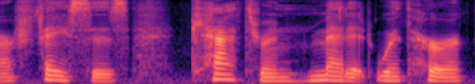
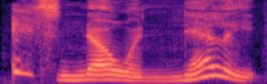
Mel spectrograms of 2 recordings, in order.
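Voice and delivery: put-on old servant in broad dialect; aggrieved rural Yorkshire retort; Joseph. A narrator's reading. Old servant correcting his master about the culprit, aggrieved.

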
